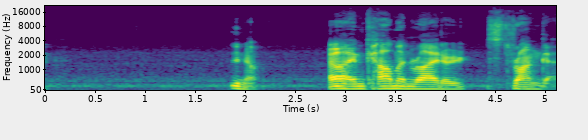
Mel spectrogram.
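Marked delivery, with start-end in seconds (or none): 2.8-5.1 slow, grand, heroic proclaiming delivery.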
